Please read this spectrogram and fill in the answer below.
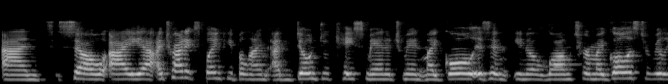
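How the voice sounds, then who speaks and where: This woman's high voice has a bright, sharp tone, a South Jersey accent and fairly even intonation. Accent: American (South Jersey). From US, South Jersey. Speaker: healthcare advocate. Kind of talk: interview. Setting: live video stream.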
